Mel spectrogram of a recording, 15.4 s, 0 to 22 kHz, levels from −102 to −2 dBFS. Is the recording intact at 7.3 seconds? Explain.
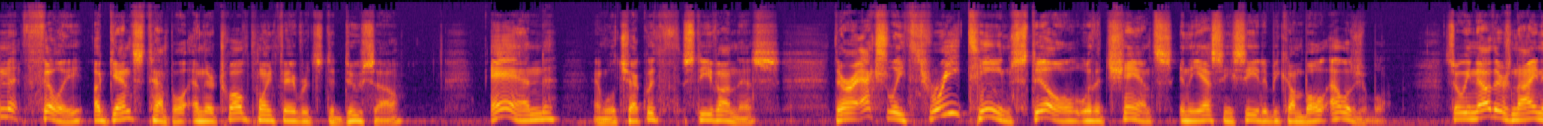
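Yes, the speech plays through intact at 7.3 seconds, with no dropout, click or other break at that point.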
